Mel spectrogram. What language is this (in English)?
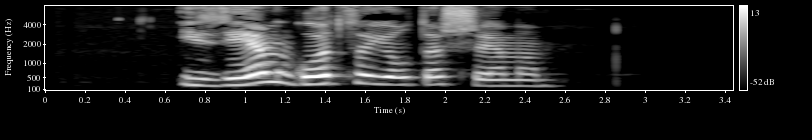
Mari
